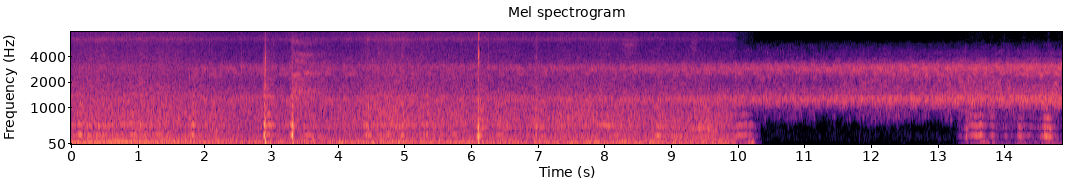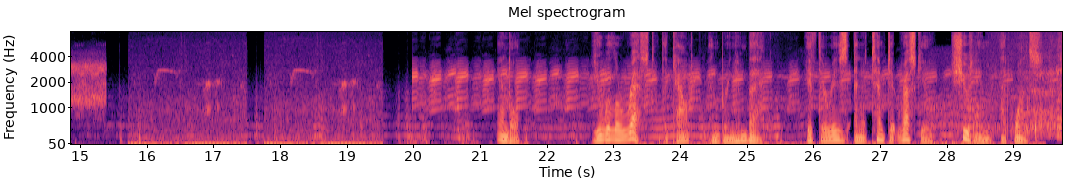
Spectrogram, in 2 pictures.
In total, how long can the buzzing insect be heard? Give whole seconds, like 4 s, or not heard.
25 s.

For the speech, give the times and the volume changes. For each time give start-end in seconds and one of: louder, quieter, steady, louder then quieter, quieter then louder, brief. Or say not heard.
21.2-21.7 brief
22.6-29.5 steady.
